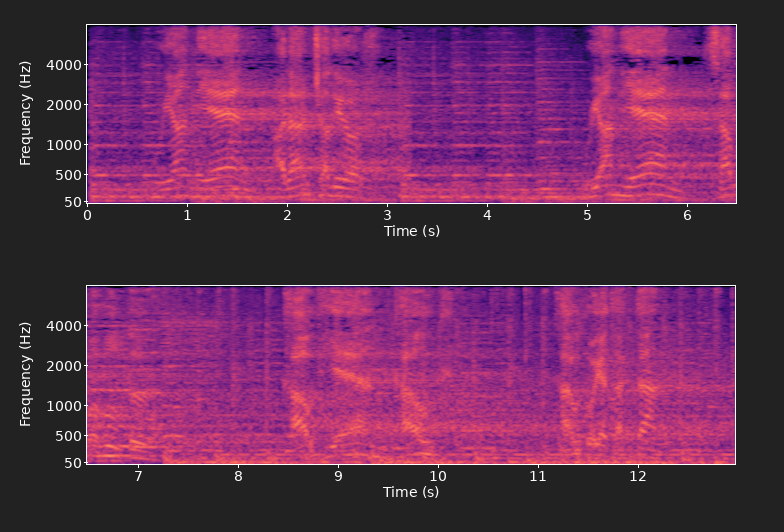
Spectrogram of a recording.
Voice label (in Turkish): Uyan Yeğen Alarm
